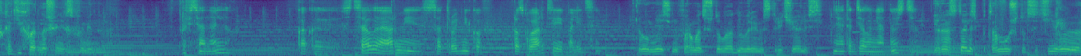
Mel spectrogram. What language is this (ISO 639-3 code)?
rus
